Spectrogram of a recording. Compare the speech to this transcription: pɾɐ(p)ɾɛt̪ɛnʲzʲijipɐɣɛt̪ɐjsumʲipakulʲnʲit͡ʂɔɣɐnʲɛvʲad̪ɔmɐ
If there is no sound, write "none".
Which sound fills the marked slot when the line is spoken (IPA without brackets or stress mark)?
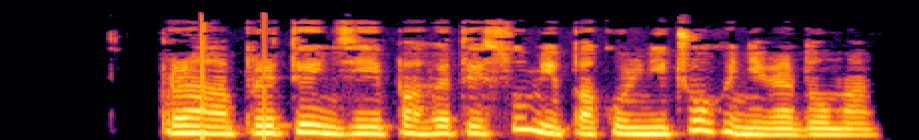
p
